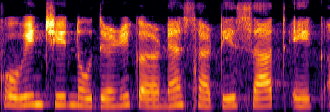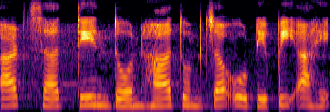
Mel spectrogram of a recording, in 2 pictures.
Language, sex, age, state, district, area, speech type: Marathi, female, 30-45, Maharashtra, Nagpur, urban, read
